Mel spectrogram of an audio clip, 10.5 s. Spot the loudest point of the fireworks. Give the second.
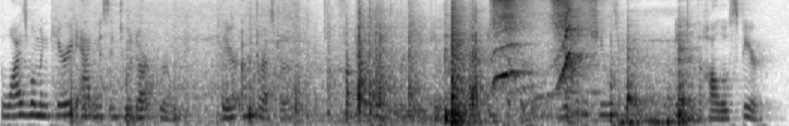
6 s.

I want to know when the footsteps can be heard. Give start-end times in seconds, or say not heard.
0.8-8.3.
